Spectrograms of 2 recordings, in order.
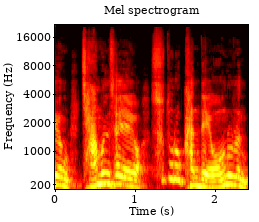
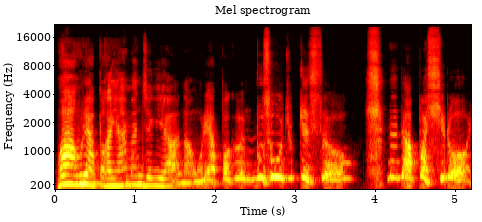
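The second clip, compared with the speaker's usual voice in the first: mock child afraid of his dad; scared child; 9 semitones higher than usual. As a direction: whimper it like a scared little boy. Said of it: "그러면 그 아이가요".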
